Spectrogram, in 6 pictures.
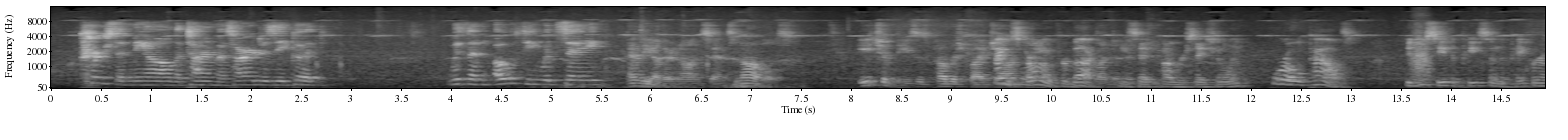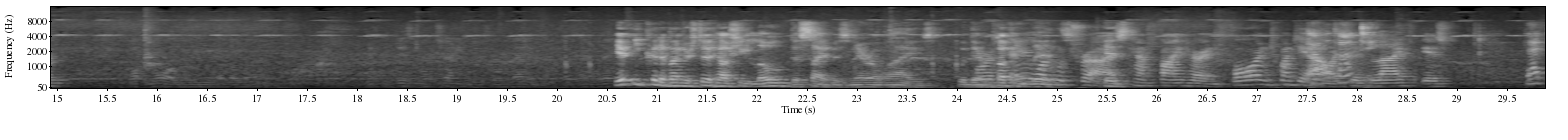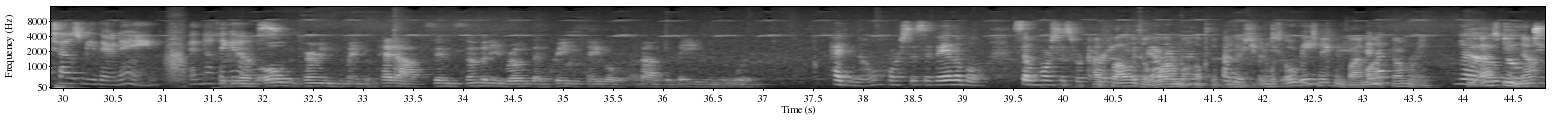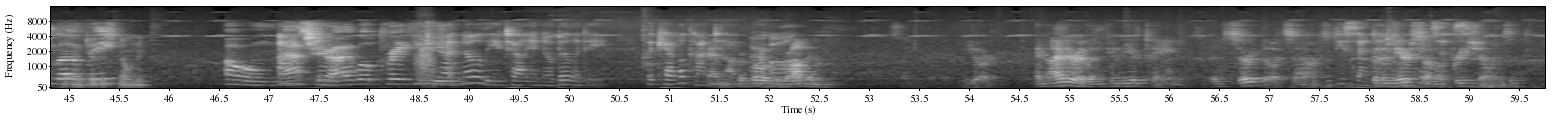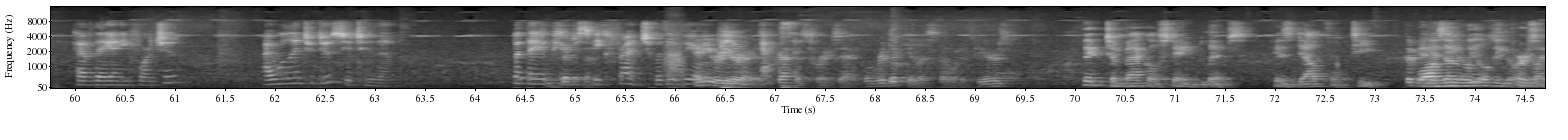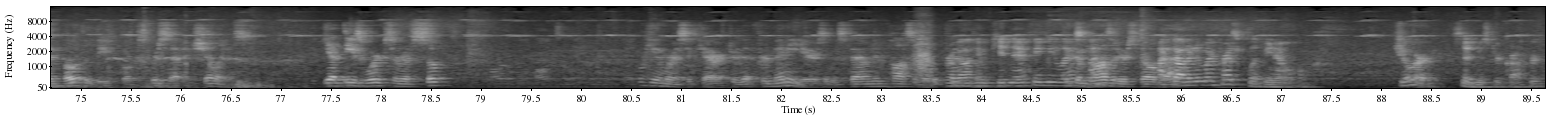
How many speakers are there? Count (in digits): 10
